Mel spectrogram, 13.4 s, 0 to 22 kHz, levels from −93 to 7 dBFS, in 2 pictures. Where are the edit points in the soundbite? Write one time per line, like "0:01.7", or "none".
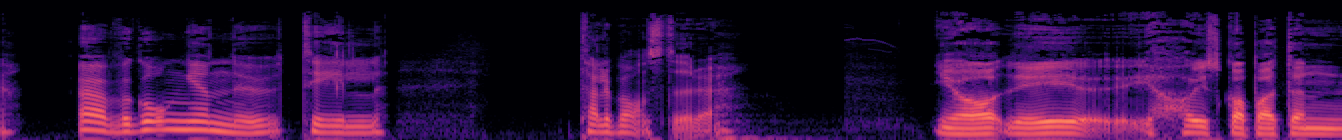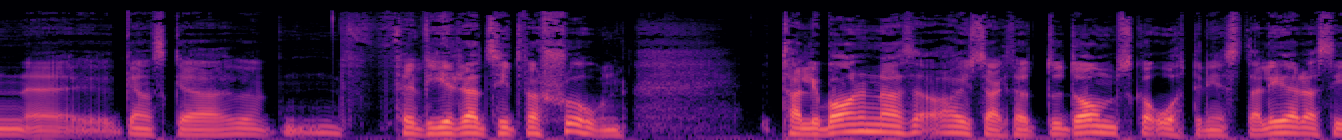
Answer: none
